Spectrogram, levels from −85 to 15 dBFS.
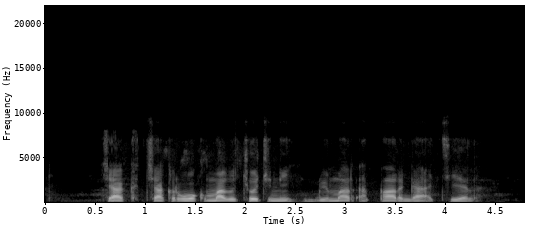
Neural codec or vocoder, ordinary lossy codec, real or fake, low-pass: none; Opus, 16 kbps; real; 7.2 kHz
